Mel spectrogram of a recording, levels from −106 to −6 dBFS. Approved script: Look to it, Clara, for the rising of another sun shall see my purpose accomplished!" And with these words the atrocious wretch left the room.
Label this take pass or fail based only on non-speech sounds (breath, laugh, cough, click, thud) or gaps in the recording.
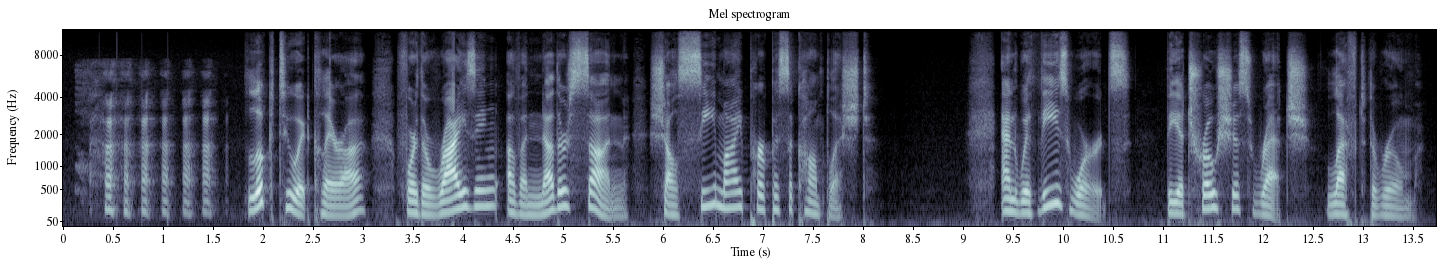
fail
